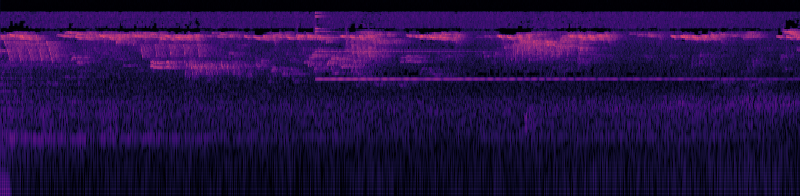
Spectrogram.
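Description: Birds chirping and trilling over a faint background hiss of outdoor ambience, with a thin steady high tone joining about five seconds in.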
